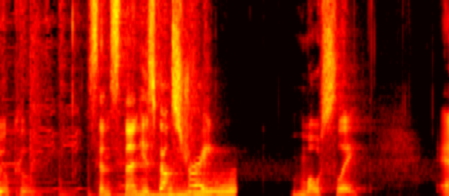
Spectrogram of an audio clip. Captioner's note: rising reverb SFX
